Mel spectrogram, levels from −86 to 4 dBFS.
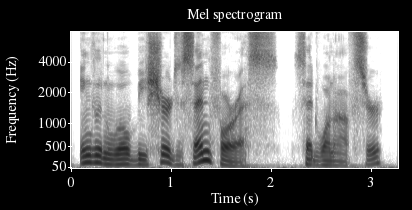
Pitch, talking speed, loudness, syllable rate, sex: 105 Hz, 200 wpm, -16 LUFS, 5.3 syllables/s, male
